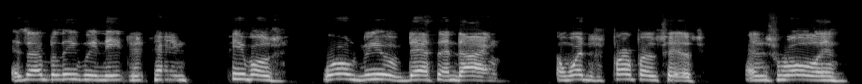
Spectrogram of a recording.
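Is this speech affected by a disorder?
Yes: ALS; wheelchair use when traveling.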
